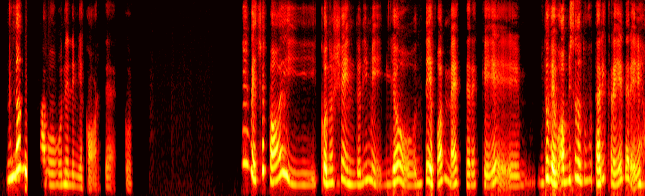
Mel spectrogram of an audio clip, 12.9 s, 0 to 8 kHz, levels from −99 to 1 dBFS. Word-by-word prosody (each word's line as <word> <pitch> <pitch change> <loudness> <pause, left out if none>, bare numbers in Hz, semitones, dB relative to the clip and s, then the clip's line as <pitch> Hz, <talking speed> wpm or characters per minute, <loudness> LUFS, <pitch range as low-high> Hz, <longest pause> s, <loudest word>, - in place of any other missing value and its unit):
Non 305 +10 +7
li 385 -3 +7 0.2
trovavo 180 -2 -10
nelle 175 -2 -9
mie 150 -2 -16
corde, - - -17
ecco. - - -26 2.2
E - - -6
invece 350 +7 +2
poi 215 - -1
conoscendoli 205 -2 -2
meglio, 205 -4 -4
devo 205 +2 +1
ammettere 205 -8 -5
che, 160 -3 -7
mhmm, 170 - -26 0.2
dovevo 215 -1 +5
ho 215 - +3
mi 235 +3 -4
sono 265 +1 +1
dovuta 240 -3 0
ricredere 235 +2 -3
e 190 0 -4
205 Hz, 105 wpm, -21 LUFS, 180-250 Hz, 2.2 s, Non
